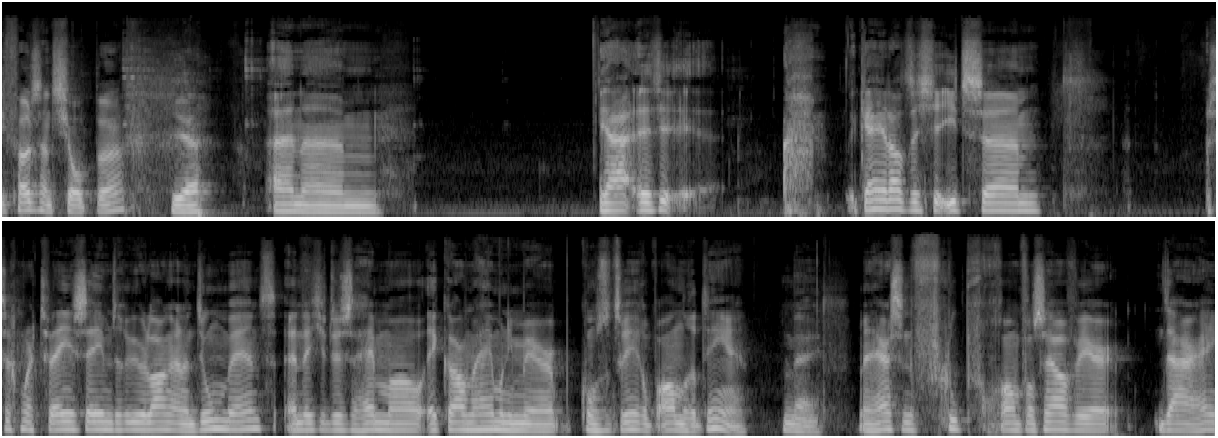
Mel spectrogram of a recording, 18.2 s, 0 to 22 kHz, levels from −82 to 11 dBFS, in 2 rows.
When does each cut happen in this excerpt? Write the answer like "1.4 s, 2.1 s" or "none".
none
